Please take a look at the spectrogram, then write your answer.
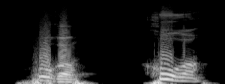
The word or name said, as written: jugo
